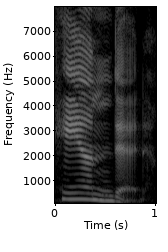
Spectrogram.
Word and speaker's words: handed: the spelling that counts then we need to use the ed sound with the short e clearly pronounced this is because we cannot pronounce the d in the next syllable without the vowel sound let's look at an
